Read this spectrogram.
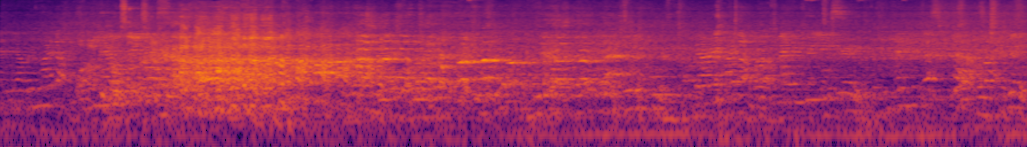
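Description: A group of people cheer and clap in a room.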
